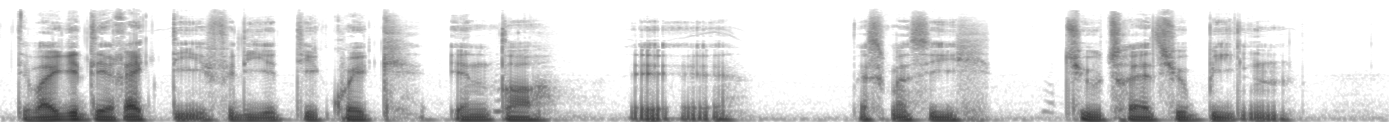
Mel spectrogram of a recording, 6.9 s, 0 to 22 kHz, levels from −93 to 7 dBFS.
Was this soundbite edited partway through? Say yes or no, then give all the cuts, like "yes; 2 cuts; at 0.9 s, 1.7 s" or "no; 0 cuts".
no; 0 cuts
